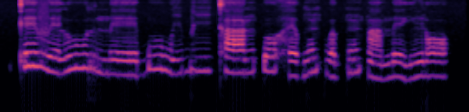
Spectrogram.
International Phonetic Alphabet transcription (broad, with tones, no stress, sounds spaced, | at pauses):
kʼ e˦ v e˨ l uː˦ r m eː˨ ɓ u˦ w i˨˦ b iː˦ kʰ aː˦ ŋ k͡p o˦ h ɛ˨ ɡʷ ũ˦ kʷ a˨ kʷ ũ˦ p ã˨ m e˦˨ j ĩ˦ ɾ ɔ˦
